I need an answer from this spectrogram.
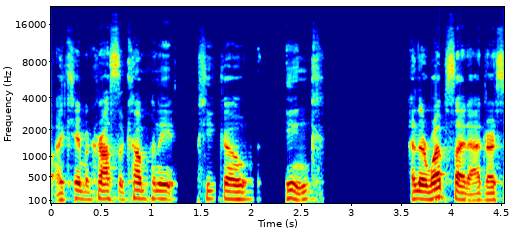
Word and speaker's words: Peco: found this interview by cnn business of actual pico and i am pronouncing it right and i'll show you right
